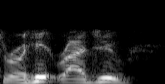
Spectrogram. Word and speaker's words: Rohit Raju: It's Rohit Raju. – Rohit Raju. It sounds like Ryu from Street Fighter.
